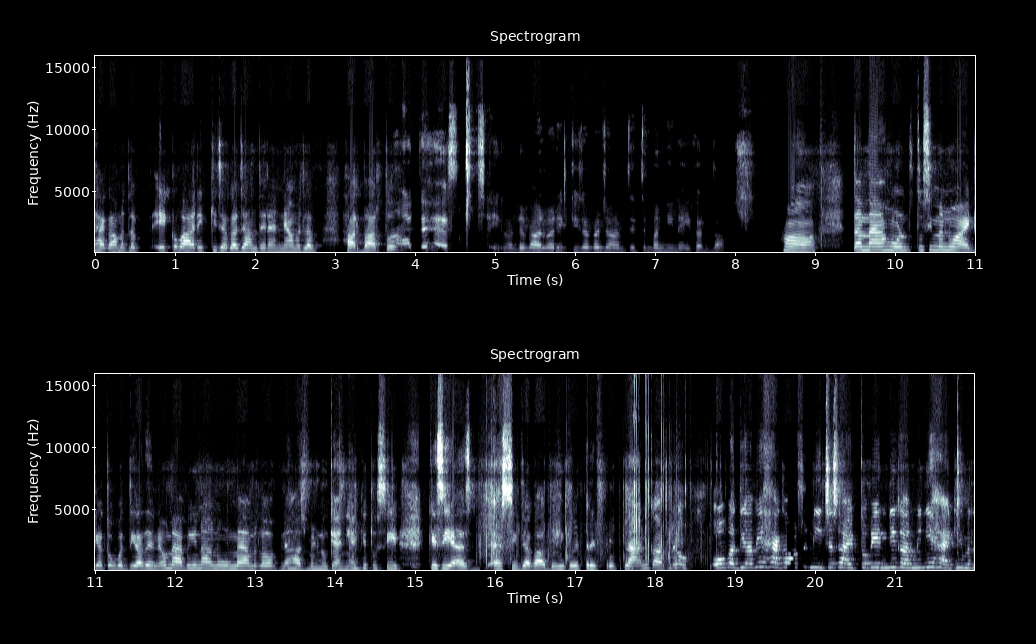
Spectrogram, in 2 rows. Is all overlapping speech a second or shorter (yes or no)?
yes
